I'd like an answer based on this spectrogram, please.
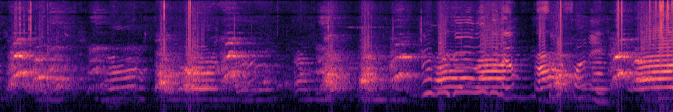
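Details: Handsome husky/malamute mix at Baldwin Park shelter 'talking' in a human-like way while sitting on a visitor: undulating, wavering woo-woo vocalizations in rapid bursts, rising and falling, with people talking and laughing.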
